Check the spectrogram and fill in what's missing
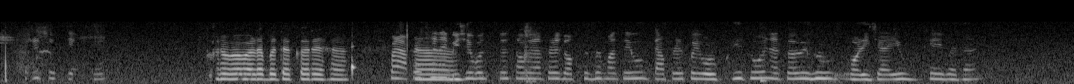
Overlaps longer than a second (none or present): none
